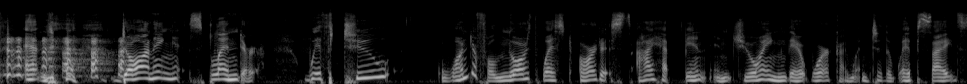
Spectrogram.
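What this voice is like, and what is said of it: New York accent. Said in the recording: “I have a New York accent”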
